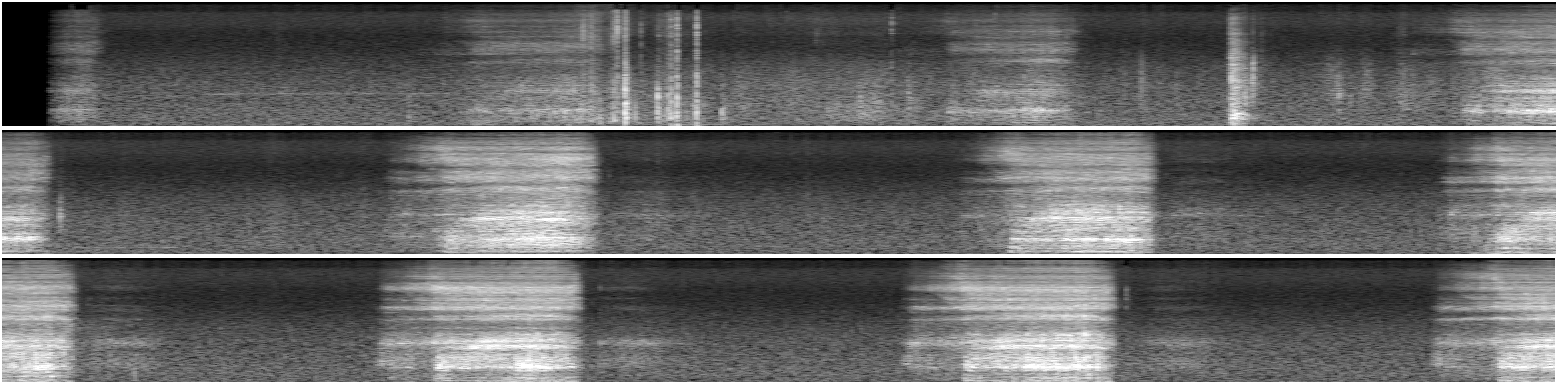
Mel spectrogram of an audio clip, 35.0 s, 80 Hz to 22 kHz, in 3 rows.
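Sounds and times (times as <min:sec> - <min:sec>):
quiet breathing: 0:03.1 - 0:04.6, 0:05.6 - 0:08.2, 0:14.5 - 0:17.0, 0:18.8 - 0:21.2, 0:22.4 - 0:24.7, 0:26.1 - 0:28.6, 0:30.0 - 0:32.7
person snoring: 0:03.3 - 0:04.5, 0:07.1 - 0:08.1, 0:10.8 - 0:12.1, 0:14.6 - 0:16.2, 0:18.9 - 0:20.4, 0:22.5 - 0:23.9, 0:26.2 - 0:27.7, 0:30.1 - 0:31.7, 0:34.0 - 0:34.9.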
